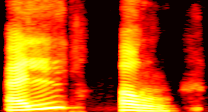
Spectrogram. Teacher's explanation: Lam dia ada inhiraf, ra pun ada inhiraf, dia ada lencongan.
